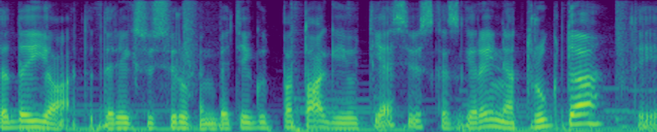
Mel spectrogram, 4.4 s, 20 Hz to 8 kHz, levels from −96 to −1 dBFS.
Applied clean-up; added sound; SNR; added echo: none; none; none; none.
